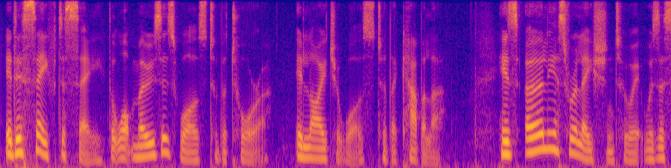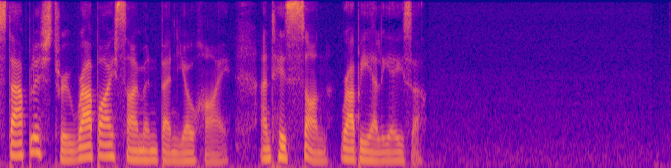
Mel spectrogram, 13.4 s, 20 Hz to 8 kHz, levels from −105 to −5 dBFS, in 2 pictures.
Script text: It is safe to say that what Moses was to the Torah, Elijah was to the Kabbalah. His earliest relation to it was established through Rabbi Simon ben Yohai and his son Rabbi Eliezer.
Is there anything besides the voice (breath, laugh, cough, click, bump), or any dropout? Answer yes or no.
no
